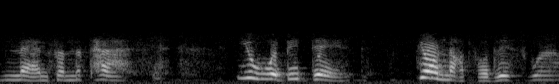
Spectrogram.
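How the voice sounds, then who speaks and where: Through a narrow old radio band comes a woman back from the grave. She speaks slowly and solemnly, giving cold, vengeful commands. It is portentous vintage horror drama. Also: medium pitch, animated, slight background noise.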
